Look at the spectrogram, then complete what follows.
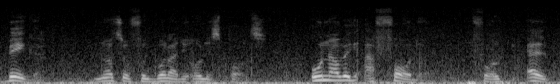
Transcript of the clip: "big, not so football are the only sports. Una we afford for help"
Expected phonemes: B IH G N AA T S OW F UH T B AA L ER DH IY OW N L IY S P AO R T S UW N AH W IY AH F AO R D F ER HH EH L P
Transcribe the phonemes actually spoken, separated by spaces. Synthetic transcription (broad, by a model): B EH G N AA T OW F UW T B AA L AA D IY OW L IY S P AO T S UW N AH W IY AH F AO D F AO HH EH L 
